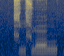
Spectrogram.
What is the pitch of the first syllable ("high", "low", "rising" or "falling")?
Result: rising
